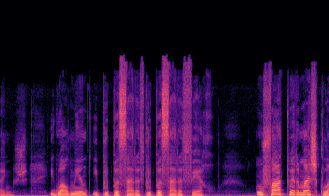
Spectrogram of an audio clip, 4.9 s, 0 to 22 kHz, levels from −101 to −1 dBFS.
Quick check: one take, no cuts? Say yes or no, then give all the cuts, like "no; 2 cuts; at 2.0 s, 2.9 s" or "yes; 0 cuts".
no; 2 cuts; at 1.3 s, 2.1 s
